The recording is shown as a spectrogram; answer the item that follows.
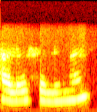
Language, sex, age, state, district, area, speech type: Tamil, female, 18-30, Tamil Nadu, Tiruppur, rural, conversation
